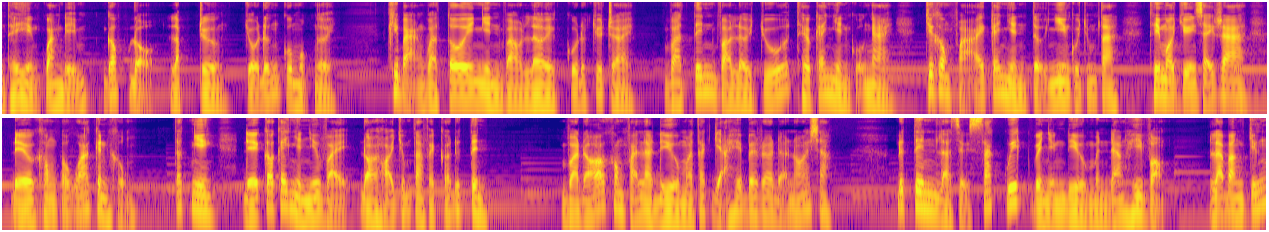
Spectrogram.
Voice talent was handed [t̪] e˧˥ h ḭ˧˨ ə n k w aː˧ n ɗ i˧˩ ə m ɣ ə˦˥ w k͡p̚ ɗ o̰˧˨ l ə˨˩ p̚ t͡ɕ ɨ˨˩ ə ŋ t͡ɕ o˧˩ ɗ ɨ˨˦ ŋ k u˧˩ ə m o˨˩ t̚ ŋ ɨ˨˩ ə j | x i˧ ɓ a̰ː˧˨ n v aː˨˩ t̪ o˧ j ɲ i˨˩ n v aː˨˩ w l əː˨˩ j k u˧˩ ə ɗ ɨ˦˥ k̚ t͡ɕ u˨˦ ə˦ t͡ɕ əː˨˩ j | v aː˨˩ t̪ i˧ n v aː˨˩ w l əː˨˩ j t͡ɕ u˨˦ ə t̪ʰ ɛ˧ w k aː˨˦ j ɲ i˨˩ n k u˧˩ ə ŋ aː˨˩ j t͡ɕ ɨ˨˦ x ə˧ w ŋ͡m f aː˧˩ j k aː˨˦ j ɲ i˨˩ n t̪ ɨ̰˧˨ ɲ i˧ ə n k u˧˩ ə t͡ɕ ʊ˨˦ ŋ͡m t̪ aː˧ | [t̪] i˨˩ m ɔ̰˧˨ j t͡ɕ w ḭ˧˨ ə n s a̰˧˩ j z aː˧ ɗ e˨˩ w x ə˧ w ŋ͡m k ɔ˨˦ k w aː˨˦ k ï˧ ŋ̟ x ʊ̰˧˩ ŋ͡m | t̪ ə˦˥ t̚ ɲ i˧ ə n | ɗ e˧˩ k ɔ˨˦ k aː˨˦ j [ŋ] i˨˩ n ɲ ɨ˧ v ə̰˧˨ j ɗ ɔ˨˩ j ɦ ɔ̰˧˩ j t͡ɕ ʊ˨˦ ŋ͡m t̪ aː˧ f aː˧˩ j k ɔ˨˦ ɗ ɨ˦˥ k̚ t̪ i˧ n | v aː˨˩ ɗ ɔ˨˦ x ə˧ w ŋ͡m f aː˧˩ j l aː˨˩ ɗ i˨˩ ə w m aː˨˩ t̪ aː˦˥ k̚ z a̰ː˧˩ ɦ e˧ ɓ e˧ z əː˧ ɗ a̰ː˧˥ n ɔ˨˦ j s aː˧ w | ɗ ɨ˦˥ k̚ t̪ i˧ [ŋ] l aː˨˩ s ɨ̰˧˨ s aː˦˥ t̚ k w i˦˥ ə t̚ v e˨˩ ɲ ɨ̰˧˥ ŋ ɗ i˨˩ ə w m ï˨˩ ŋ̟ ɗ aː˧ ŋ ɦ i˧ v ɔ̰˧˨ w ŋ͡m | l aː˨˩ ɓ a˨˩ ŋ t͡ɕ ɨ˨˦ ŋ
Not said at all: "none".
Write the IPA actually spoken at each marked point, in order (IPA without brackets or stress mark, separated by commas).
t̪ʰ, t̪ʰ, ɲ, n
